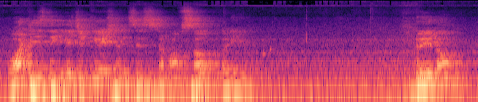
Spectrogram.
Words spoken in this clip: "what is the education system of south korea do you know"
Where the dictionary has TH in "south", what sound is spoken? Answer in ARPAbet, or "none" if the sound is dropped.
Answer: T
